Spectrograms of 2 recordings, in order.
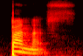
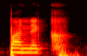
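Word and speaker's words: panache: Okay, coming to the next word, this word is that is panas. See, it is not panic. Okay, the right pronunciation is that is panas.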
